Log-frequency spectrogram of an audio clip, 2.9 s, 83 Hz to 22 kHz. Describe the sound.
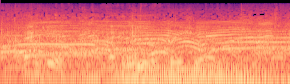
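Crowd of more than 20,000 spectators at a season-opening motorcycle race, a loud, dense hubbub of many voices and shouts held steady throughout.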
